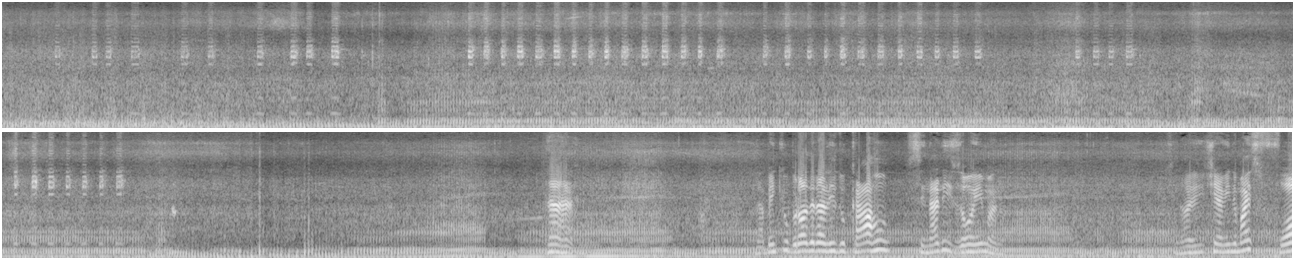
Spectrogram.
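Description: A motorcycle engine runs steadily up close.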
